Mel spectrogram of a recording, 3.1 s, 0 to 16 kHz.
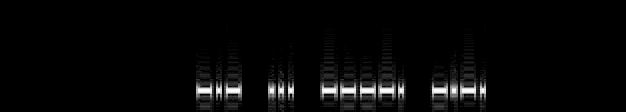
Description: Morse code, heard as a keyed tone, about 51 wpm, spaced as for 36 wpm, 700 Hz. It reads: KS9C
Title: USA Call Signs - 4 Characters - 2x Character Spacing - 50wpm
